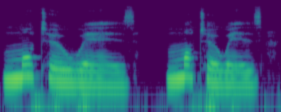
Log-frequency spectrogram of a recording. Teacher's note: Motto 和 is 连读之间要加一个小小的 w， mottois， mottois，美音的话呢也是一样要加音的， motto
